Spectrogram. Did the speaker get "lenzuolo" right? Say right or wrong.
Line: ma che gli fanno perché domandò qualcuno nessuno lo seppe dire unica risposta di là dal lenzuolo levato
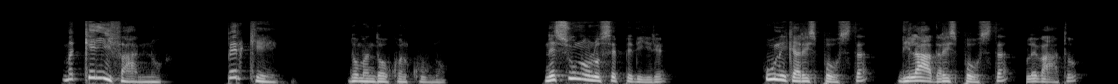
wrong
